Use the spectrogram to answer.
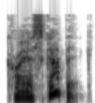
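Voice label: "cryoscopic", British English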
